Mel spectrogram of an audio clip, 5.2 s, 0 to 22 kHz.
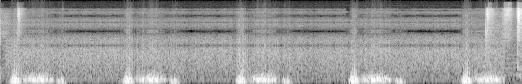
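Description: Regular heart cycles at about 53 beats a minute. Each has a sharp first sound, then a low rushing, blowing noise filling the gap before the second sound. This is a heart murmur, produced by turbulent rather than smooth blood flow through the heart.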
